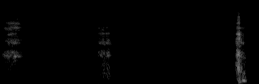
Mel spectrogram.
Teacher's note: El propio sonido de la H es como un jadeo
